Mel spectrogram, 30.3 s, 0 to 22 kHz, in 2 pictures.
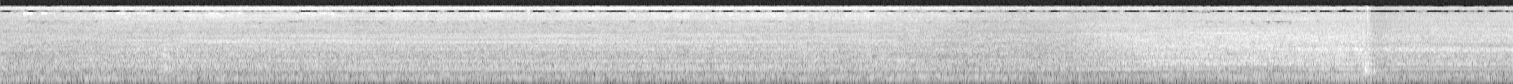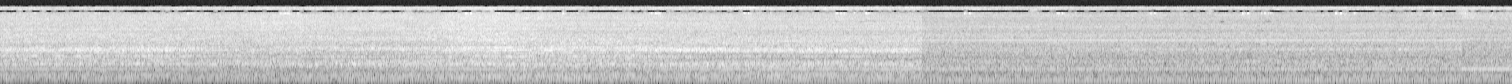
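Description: Fortuna NAF470G band-knife splitting machine running with a steady hum. From about 11 seconds in, the sound grows louder and harsher as heavy conveyor-belt material is fed through and split, with one sharp click partway through, then drops suddenly back to the plain running hum near the end.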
